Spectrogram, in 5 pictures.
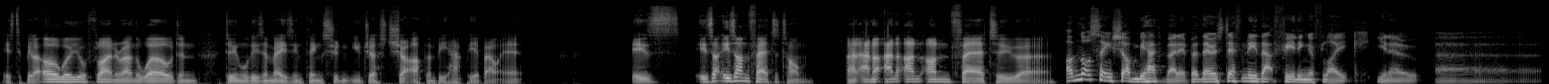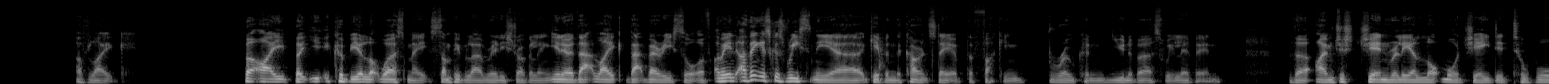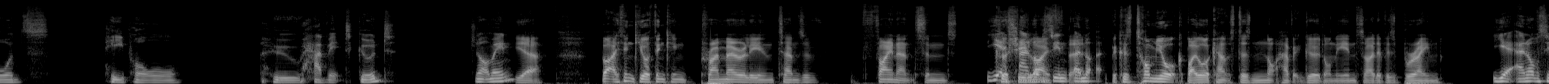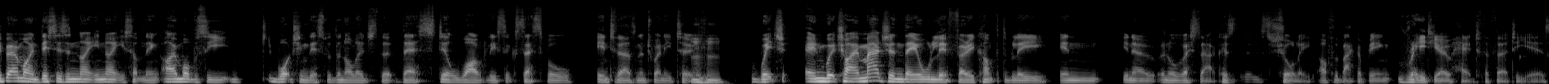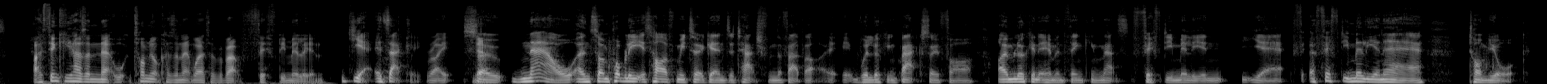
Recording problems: none

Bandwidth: 18 kHz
